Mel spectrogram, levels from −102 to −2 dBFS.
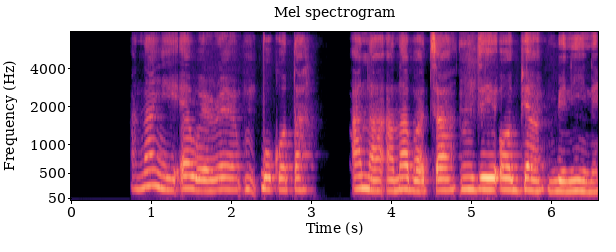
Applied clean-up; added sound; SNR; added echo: none; none; none; none.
